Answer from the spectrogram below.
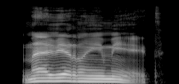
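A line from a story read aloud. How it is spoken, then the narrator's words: Lazy. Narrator (Russian): лениво проговорил тот, что стоял справа от него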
